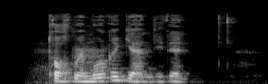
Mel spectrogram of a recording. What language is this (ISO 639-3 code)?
fas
